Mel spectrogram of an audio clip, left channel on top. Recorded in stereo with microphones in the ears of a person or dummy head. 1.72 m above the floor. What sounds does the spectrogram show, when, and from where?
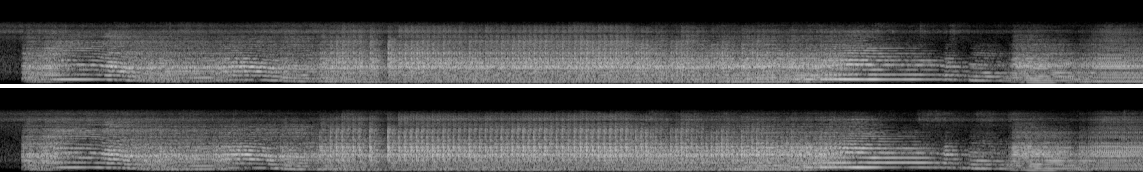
0.2 s a squeak: 60° right (ahead or behind), 1.4 m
